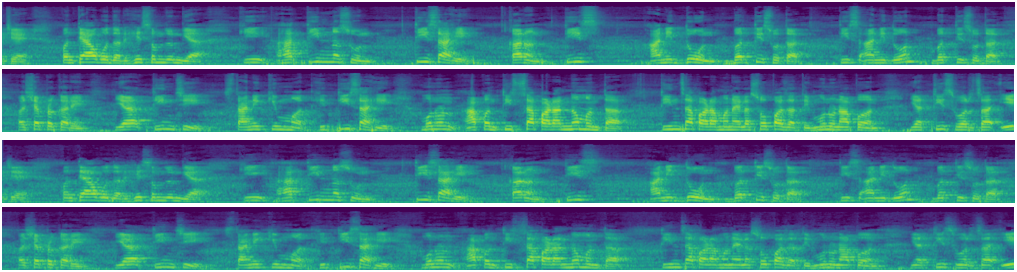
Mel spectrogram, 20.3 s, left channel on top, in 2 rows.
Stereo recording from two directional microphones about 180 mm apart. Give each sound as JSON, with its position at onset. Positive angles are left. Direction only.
{"t": 0.6, "sound": "a man's voice", "side_deg": 60}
